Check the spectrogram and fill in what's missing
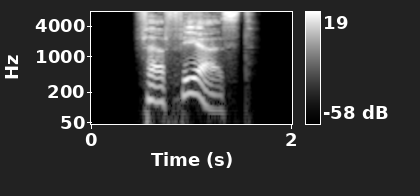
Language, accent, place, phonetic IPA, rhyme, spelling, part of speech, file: German, Germany, Berlin, [fɛɐ̯ˈfɛːɐ̯st], -ɛːɐ̯st, verfährst, verb, De-verfährst.ogg
- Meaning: second-person singular present of verfahren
